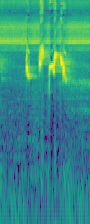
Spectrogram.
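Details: Single 'master song' phrase from a red-whiskered bulbul bred for singing competitions: four rapid, rounded, fluty notes, bouncing up and down then dropping at the end, with constant high-pitched hiss behind.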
